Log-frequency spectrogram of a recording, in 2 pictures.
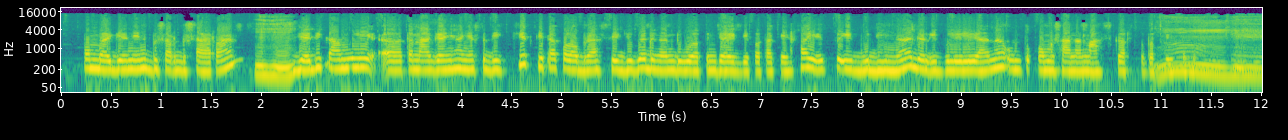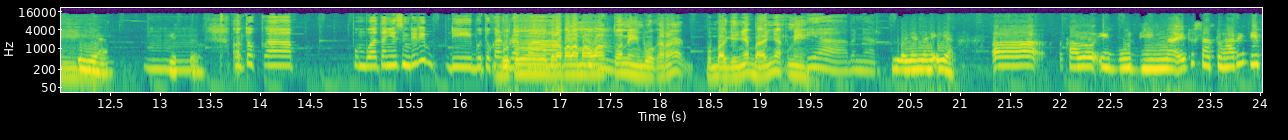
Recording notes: ON THE PHONE.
